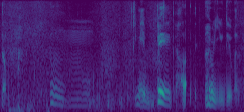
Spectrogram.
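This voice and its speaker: An affectionate, playful girlfriend voiced by a woman murmurs close to the mic in an improvised cuddle roleplay. Her voice is warm and relaxed, breathy and often near a whisper, with plenty of creak. She rambles tenderly over faint background noise. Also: on the low side, moderate pace, full character voice. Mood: cozy, tired. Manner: soft, rambling, affectionate, giggly. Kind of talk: improvised intimate relaxation roleplay audio, ASMR-like.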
